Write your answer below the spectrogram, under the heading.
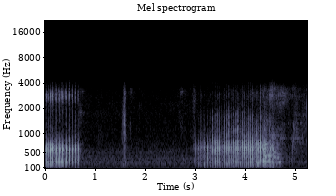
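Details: French Bulldog snoring, the tail of one rattling snore followed after a quiet pause and a brief click by a longer fluttering snore that builds then fades.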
